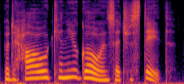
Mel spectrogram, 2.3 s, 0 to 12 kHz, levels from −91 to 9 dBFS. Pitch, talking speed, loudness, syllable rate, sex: 230 Hz, 235 wpm, -15 LUFS, 4.7 syllables/s, female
